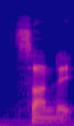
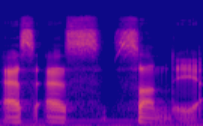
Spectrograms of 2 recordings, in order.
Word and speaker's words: SSundee: has drastically changed SSundee even though it's just funny Sunday yeah I always have pronounced it ss Sunday I don't know why well that's wrong he was Among Us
